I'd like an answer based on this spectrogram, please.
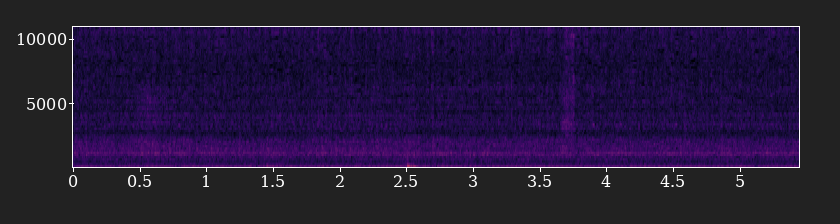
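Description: Motorcycle engine running slowly at low revs, a steady low hum, with one short thump about two and a half seconds in.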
